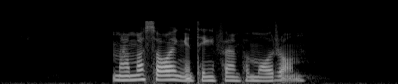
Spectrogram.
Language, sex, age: Swedish, female, 35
